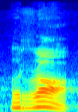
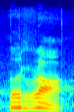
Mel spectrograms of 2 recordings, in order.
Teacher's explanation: लुंठित व्यंजन कौन सा है, रा है। जीभ ऐसे लुढ़क रही है, अग्रभाग मसूड़े को टच कर रहा, फिर उसके बाद ऐसा लगेगा कि लुढ़क रही है।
